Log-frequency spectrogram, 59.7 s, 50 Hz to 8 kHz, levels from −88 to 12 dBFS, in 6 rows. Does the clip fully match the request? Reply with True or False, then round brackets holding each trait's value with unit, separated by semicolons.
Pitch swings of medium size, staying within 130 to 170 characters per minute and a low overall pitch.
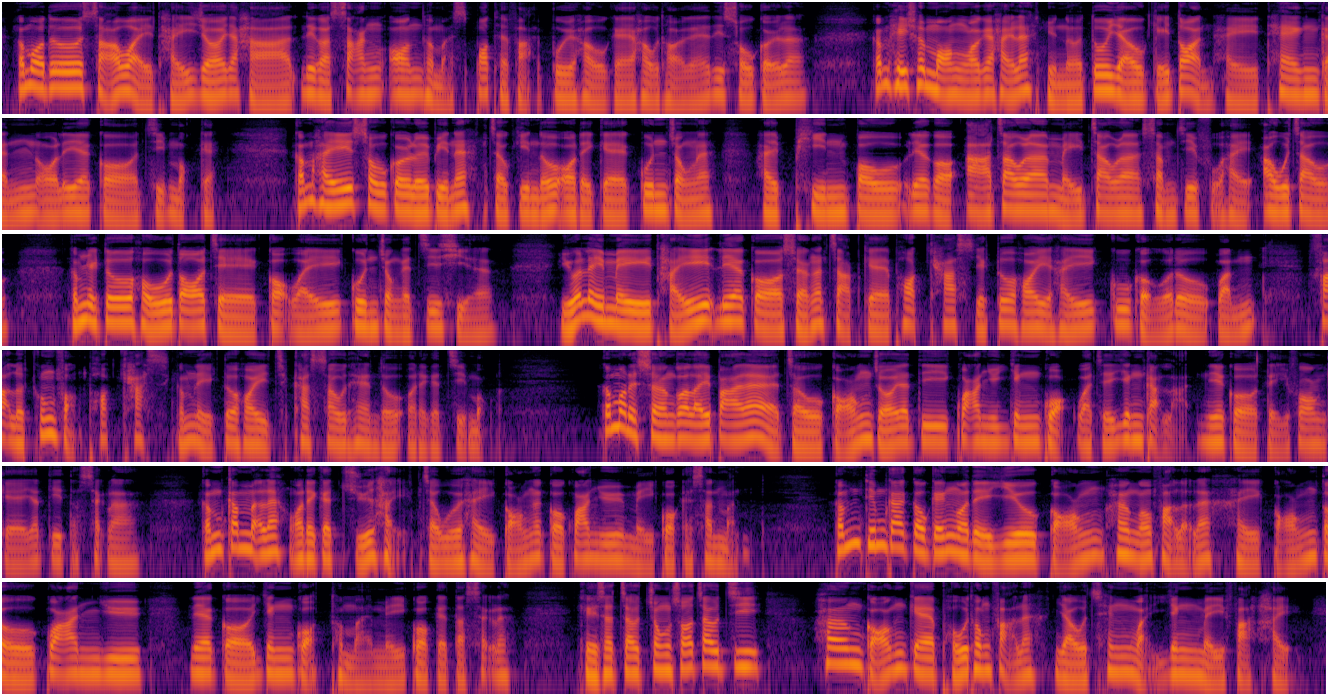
False (4.2 semitones; 275 characters per minute; 120 Hz)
